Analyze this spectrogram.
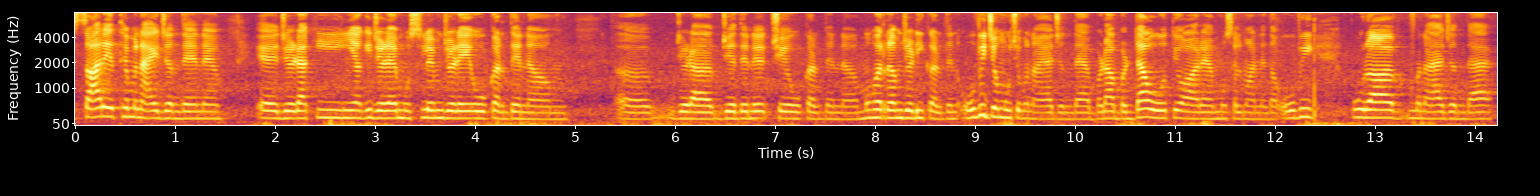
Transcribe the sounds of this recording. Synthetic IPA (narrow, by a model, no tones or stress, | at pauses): saːɾeːɪt̪ʰːeːmənaːeːd͡ʒãːnd̪eːɦneː | d͡ʒeːɽaːkɪjãːkɪd͡ʒeːɽeːmʊslɪmd͡ʒeːɽeːoːkəɾd̪eːn | d͡ʒeːɽaːd͡ʒeːd̪ɪnt͡ʃeoːkəɾd̪eːnmʊɦəɾːəmd͡ʒeːɽiːkəɾd̪eːnoːʋiːd͡ʒəmːũːt͡ʃmənaːjaːd͡ʒãːnd̪aːɛːbəɽaːbəɖːaːoːt̪ɪoaːɾɛːmʊsəlmaːneːd̪a̰ːʔoːʋiː | puːɾaːmənaːjaːd͡ʒãːnd̪aːɛː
